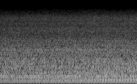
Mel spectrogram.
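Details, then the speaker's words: 2000 Toyota 4Runner (3rd gen), cold start after the battery was disconnected for a Performance Chip install; not started in about two weeks, no fault lights. Smooth, steady hum a bit above normal idle, no misses or knocks: high idle. "All right, here we go. We're gonna fire it up. It's idling high."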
